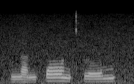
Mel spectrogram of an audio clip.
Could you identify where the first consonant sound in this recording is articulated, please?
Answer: alveolar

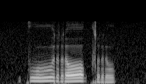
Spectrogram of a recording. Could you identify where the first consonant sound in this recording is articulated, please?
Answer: velar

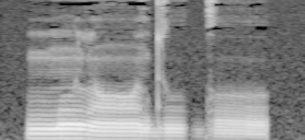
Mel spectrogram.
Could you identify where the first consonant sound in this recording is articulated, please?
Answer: labial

